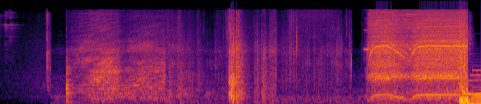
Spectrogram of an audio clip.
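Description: Plastic wrap rustling as it is pulled off a flat-pack desk top, then a cordless drill driving a screw into a metal leg-mounting plate; the motor whine dips in pitch and recovers once. Music starts right at the end.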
